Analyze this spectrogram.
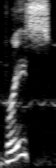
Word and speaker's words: Brees: I think it's pronounced Brees. Yeah, you right.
